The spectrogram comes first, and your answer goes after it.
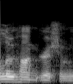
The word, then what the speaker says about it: Lujan Grisham: brutally mispronounced middle name is it lujan grissom is that the uh is that michelle michelle lujan grisham yes sir all right so you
